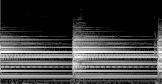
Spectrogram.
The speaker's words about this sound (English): Let's ring the bell for a series opening win over the Tampa Bay Rays.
